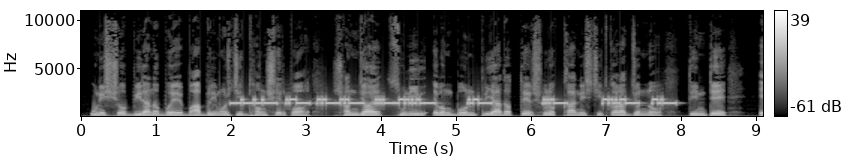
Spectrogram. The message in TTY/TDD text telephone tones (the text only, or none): KELLY WAS AN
